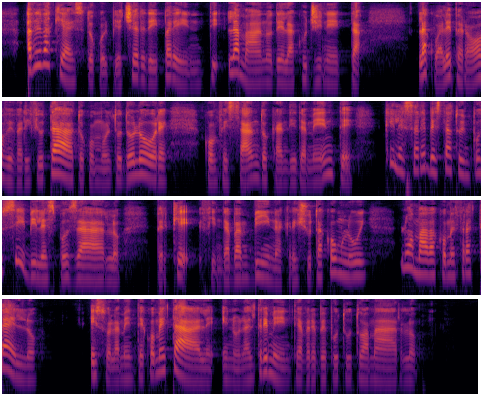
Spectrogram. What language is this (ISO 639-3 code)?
ita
